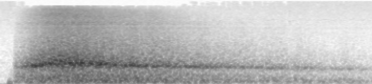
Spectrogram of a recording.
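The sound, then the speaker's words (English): A breath blown out through the mouth like the sound of wind during a children's breathing exercise: one long, breathy whoosh that starts abruptly and then slowly thins and fades over about two seconds. “When you breathe in through your nose, it will sound like this. And when you breathe out, you can blow the air out of your mouth like the sound of the wind.”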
